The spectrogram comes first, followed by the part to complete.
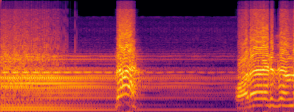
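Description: Film background-score sting: a sustained low chord that starts loud and slowly fades, with a brief spoken word about a second in and speech picking up again near the end.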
